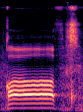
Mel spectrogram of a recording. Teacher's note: زبان کی جڑ اور تالو کا نرم حصہ یہ قاف کا مخرج ہے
